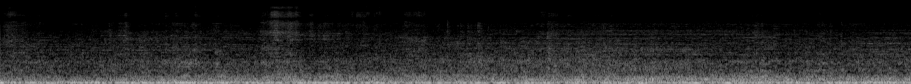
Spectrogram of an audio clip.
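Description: A freight train of empty intermodal double-stack well cars rolling past close by: a steady, deep rumble of wheels on rail with no break.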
